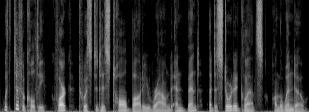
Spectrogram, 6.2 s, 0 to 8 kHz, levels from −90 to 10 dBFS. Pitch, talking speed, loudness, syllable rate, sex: 110 Hz, 155 wpm, -23 LUFS, 4.4 syllables/s, male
